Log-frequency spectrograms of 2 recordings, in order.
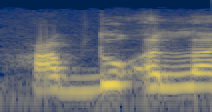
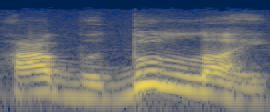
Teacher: الف کی شکل میں اس کو حمزۃ الوصل کہتے ہیں، یعنی ملانے والا حمزہ۔ کیوں کہ یہ دو الفاظ کو ملا کر اپنے آپ کو قربان کر دیتا ہے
